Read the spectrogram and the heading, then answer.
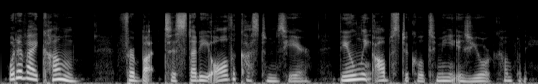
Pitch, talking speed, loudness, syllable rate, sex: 185 Hz, 225 wpm, -19 LUFS, 6.1 syllables/s, female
